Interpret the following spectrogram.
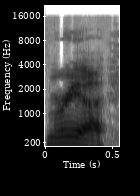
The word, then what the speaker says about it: Maria: she's important that's fantastic it's pronounced Maria the third character looks like a cross which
